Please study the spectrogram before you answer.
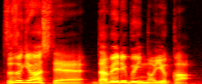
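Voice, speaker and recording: A man's voice: a little high, sing-song, fast, bright, forceful tone. A young man co-hosting a casual talk show, reading out listener mail and chatting about it. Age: young adult.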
